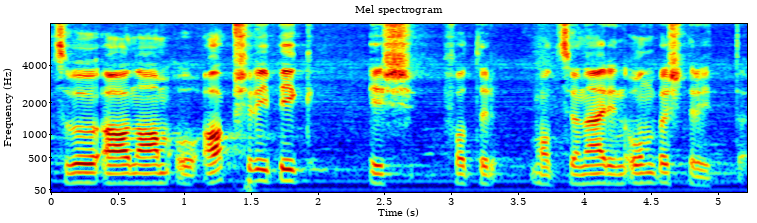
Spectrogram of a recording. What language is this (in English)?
Swiss German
